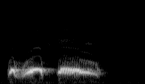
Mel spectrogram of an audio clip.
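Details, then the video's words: Spotted dove, kept bird calling to draw in wild doves: a single two-part coo, a wavering first note rising then falling, then a longer flat coo sliding slightly downward, no other sounds. "Cu gáy hạp bổi GÁY GỌI + THÚC + GÙ + BO kích bổi hiệu quả, cu đất gáy, tiếng cu cườm gù, cu bo"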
